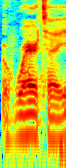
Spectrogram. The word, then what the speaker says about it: Tenoch Huerta: Tenoch Huerta? – Huerta, yeah.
